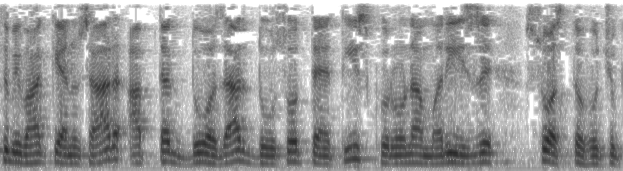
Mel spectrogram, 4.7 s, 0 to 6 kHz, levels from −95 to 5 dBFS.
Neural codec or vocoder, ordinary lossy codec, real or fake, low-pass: none; none; real; 5.4 kHz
